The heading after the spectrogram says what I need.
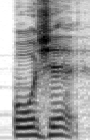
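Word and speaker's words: orgeat: Auget. Let's see, pronunciation guide.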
